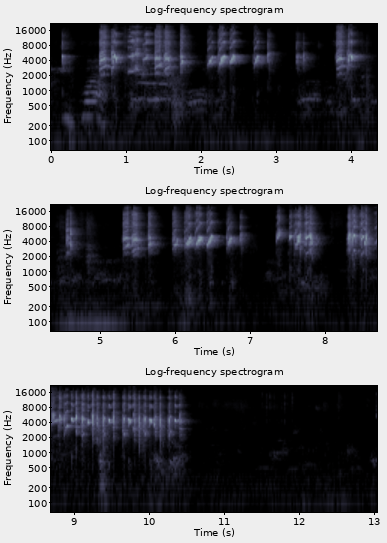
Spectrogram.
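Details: Madura long-tailed shrike singing with imitations of other birds: dense bursts of fast, high trills and chattering notes in phrases a second or two long, separated by short pauses, ending in quiet.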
